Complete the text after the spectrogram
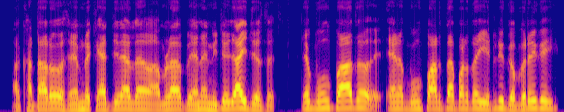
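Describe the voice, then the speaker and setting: Fast-talking middle-aged man telling a story. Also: on the high side, dry recording. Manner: animated, acts out quoted speech. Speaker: interview guest. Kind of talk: personal pilgrimage storytelling.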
